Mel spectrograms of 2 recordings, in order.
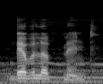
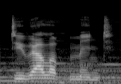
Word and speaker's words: development: So the wrong pronunciation of this word is development. Yes, mostly people say they pronounce this word development. No, this is not development. The correct pronunciation of this word is development. Development. You just not only watch my video, practice as well. Repeat after me. Development. Development. Well. You have to stress this syllable.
